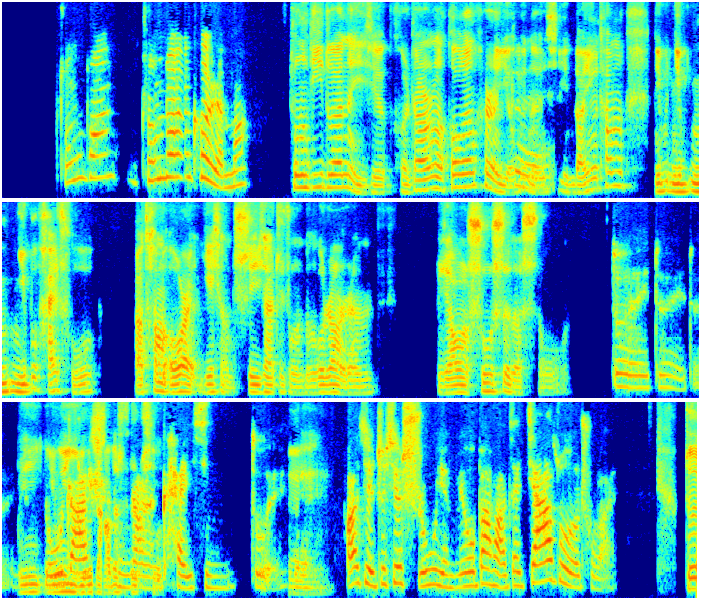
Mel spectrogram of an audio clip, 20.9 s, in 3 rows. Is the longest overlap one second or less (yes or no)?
no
